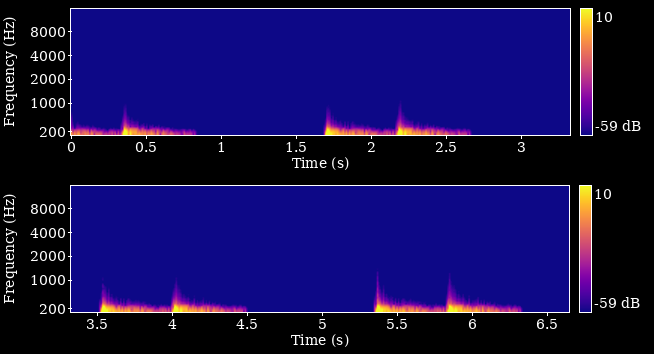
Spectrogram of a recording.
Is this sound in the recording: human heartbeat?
yes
